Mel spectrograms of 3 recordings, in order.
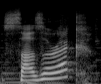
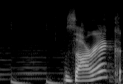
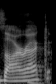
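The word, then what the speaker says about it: Szarekh: was offered, and despaired when, how do you pronounce that? Sazerac? The Silent King announced that it had been sealed. So Ozcan is really smart. He's a big brain. Zarek? Oh, it's just Zarek? Okay. Zarek.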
